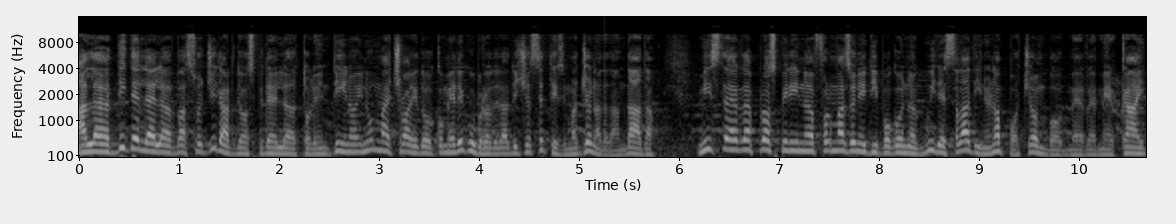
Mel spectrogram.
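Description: Very fast and energetic, a man talks in an animated, high voice with very wide pitch swings over noticeable background noise. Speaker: football match commentator. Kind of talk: live-style sports commentary, recapping match highlights. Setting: voiceover on match footage. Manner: brisk, animated play-by-play delivery, rattling off minutes, names and scores; punchy, energetic, rising on goals.

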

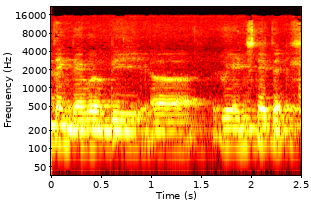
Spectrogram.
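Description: A man speaks with a Malaysian accent in a monotone, flat intonation. The room echo is audible. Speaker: panel moderator. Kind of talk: moderated panel. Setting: stage with audience. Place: hall. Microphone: pa.

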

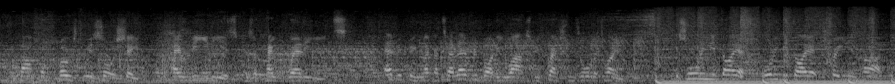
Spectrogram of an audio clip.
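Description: A man talks very fast against loud background noise. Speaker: bodybuilder vlogger. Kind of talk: casual vlog chat. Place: gym.

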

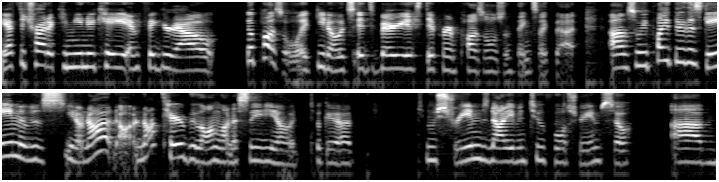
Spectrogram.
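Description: At a fairly quick pace, a woman with high pitch speaks with ordinary pitch variation. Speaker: gaming streamer. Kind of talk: casual vlog chat. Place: home room. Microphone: webcam.

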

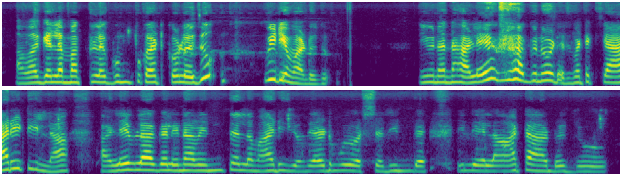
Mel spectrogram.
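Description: Her pitch sits fairly high and varies in an ordinary way. The woman's sound is dry and close, with no echo. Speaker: vlogger. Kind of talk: casual vlog narration.

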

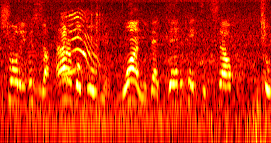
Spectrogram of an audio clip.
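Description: Loud background noise runs under a voice speaking at a moderate pace. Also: man. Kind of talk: prayer. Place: open country.

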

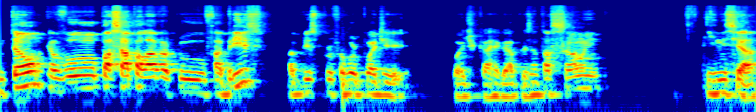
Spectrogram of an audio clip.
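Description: Against a quiet background, a man talks at a moderate pace in a somewhat breathy, fairly high voice with lively intonation. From Brazil. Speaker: professor, seminar host; host introducing a speaker. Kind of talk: speaker introduction. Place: home room. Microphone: webcam.

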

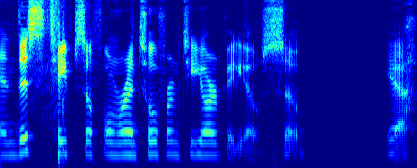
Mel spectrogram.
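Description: The pace is fairly slow. The sound is dry with no echo. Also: woman. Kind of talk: casual collection showcase. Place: home room. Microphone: phone near.

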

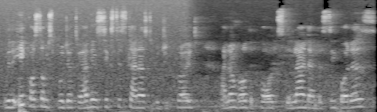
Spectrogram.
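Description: Noticeable background noise is heard behind a woman. Her fairly high voice has a monotone, flat intonation. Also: fairly quick pace. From Nigeria. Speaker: customs official. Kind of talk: press interview. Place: office.

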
